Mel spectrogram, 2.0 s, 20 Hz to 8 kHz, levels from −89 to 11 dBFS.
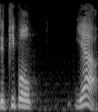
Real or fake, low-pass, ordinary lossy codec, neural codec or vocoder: real; 7.2 kHz; MP3, 64 kbps; none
